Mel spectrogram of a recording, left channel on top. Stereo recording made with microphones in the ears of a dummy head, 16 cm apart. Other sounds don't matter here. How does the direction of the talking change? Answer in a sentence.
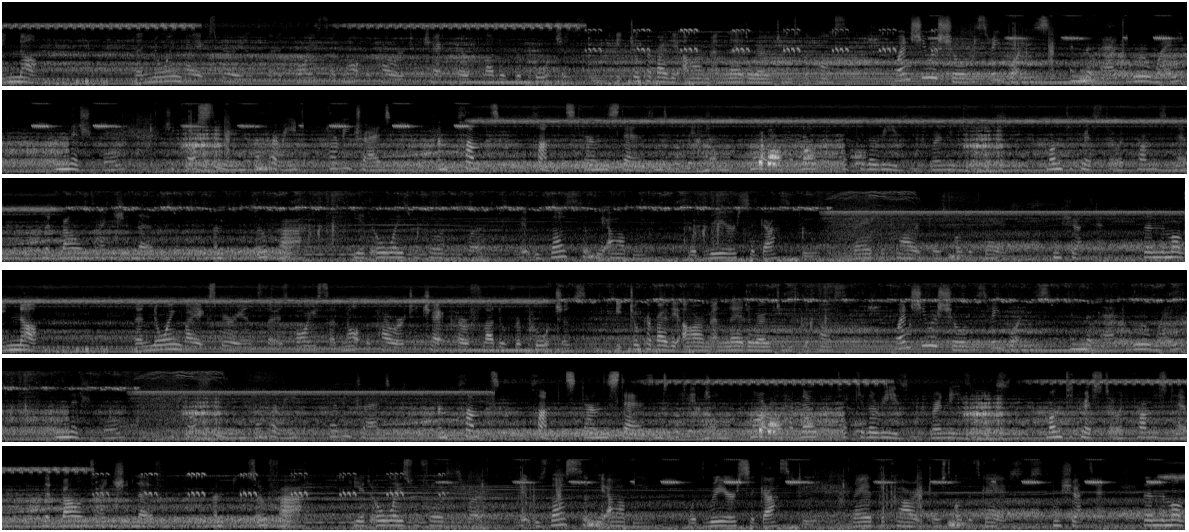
In this clip you hear the talking go left and come back.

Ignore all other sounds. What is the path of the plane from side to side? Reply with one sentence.
You can hear the plane move from left to right.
